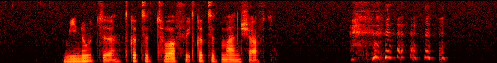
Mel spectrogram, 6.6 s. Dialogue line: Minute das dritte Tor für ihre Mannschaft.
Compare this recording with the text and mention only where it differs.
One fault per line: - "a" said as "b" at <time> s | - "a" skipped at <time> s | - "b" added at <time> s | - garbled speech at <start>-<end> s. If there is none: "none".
- "das" skipped at 1.6 s
- "ihre" said as "dritte" at 2.5 s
